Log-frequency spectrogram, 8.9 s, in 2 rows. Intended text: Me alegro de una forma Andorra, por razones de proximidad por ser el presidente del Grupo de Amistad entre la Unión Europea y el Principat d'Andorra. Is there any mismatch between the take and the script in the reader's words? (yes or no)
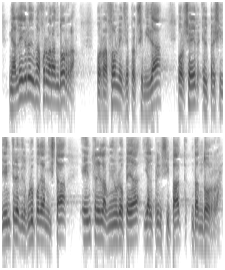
no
